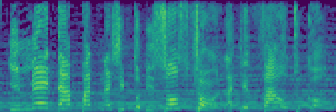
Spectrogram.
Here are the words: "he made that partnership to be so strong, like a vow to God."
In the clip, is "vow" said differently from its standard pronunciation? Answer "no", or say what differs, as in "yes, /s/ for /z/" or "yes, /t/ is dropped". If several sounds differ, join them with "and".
no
